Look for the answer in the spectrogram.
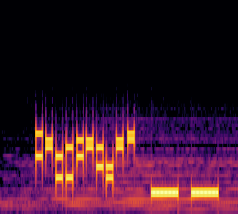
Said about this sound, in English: I called the company phone number.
